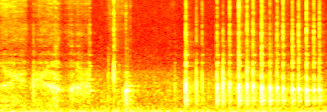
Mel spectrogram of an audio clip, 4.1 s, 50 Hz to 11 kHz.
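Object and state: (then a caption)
Tin pail tapped with fingernails. Long nails tap the flat metal bottom of a small, empty tin pail set upside down on a table. After a soft, scratchy rustle, a quick run of light, dry taps speeds up, each giving a brief hollow tink of about 670 Hz that dies almost at once.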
